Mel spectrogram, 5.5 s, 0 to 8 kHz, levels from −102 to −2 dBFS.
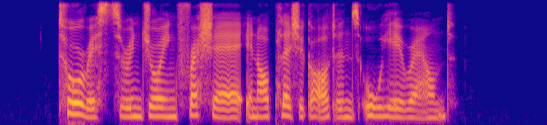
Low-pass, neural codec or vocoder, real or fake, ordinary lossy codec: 7.2 kHz; none; real; Opus, 64 kbps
